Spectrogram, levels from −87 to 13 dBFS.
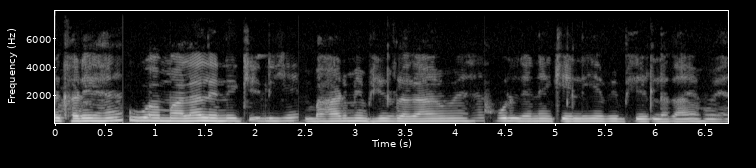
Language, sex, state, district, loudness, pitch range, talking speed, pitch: Hindi, female, Bihar, Purnia, -15 LUFS, 170-185 Hz, 195 wpm, 175 Hz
